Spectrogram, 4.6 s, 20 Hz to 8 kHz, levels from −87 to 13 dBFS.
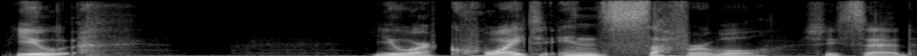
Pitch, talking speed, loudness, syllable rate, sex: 135 Hz, 90 wpm, -19 LUFS, 4.5 syllables/s, male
